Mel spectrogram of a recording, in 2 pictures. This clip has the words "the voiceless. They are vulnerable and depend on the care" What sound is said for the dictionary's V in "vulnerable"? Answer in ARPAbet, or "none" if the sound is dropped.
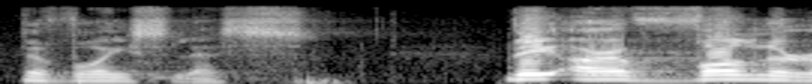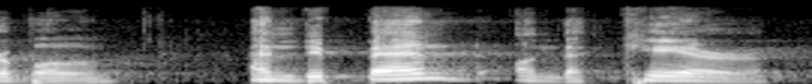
V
